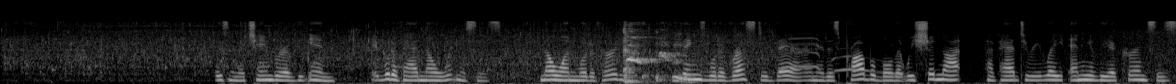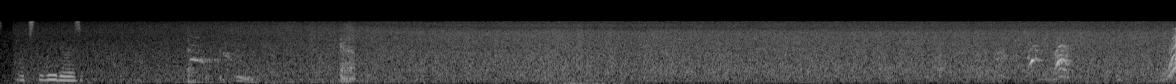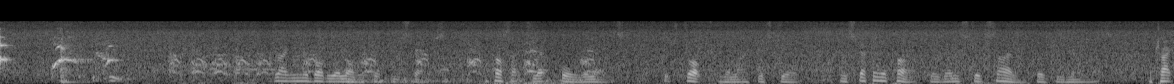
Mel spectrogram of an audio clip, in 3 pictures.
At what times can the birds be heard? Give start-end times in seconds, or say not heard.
not heard.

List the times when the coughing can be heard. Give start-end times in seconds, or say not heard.
6.2-7.0, 13.6-15.3, 24.1-24.8.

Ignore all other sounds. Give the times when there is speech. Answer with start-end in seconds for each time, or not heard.
2.1-12.6, 26.2-35.2.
